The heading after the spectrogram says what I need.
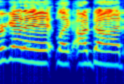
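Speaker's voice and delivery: loud, fed-up, exasperated outburst.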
